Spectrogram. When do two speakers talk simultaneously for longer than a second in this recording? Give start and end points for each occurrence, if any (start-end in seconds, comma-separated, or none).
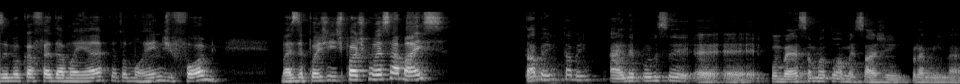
none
